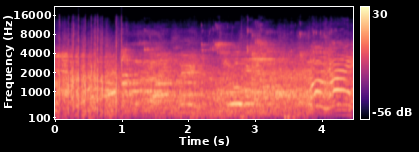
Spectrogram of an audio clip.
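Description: Echoing din of a busy volleyball hall: a quick run of ball hits and bounces in the first second, then a steady wash of distant voices and court noise, with shouted voices again at the very end.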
